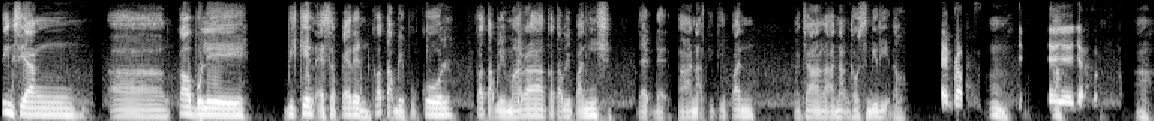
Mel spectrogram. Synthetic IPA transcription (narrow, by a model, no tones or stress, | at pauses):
t̪ɪŋsjaŋ | ə | kawbolɛh | bikɪnɛsəpɛɾənkawt̪aʔbolɛhpukʊl | kawt̪aʔbolɛhmaɾakawt̪aʔbolɛhpaniʃdɛt̪̚dɛt̪̚anaʔ̚t̪it̪ipan | mat͡ʃamanaʔkawsəndiɾit̪au | apɹɔp | mj | jajad͡ʒa | a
